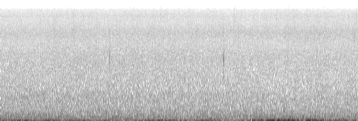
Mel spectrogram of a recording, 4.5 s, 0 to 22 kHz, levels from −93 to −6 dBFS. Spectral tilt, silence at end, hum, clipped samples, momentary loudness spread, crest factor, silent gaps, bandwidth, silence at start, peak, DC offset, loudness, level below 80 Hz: -4 dB/octave; 0 s; none; under 0.1%; 4 LU; 16 dB; none; 16.5 kHz; 0 s; -24 dBFS; under 0.1%; -49 LUFS; -44 dBFS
